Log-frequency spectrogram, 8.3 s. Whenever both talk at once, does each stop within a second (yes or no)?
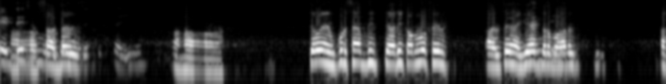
yes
